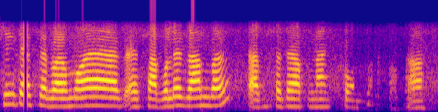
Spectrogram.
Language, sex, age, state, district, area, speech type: Assamese, female, 45-60, Assam, Jorhat, urban, conversation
